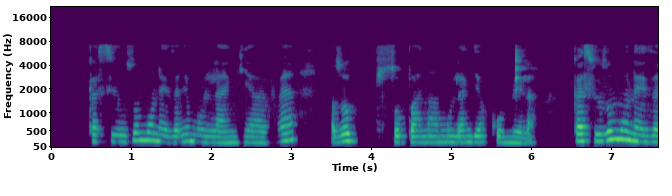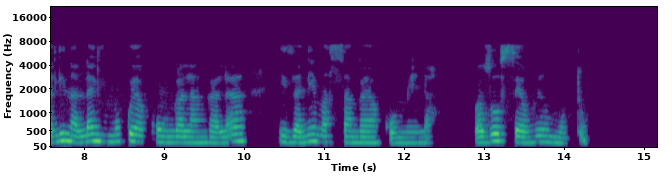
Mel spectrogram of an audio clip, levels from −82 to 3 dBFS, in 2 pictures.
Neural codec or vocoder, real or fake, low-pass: none; real; 7.2 kHz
